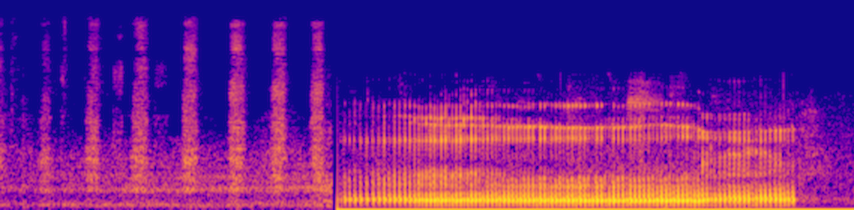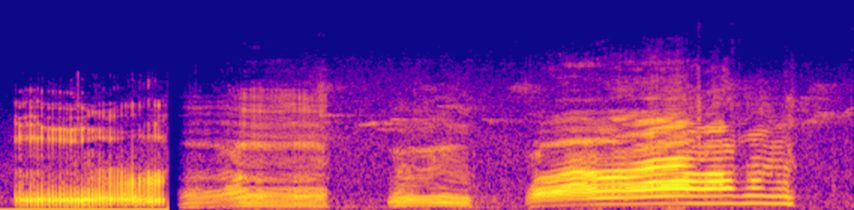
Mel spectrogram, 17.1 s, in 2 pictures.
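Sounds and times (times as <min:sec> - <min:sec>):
leopard growling: 0:03.4 - 0:11.9.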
